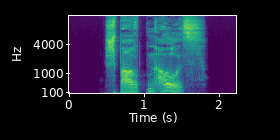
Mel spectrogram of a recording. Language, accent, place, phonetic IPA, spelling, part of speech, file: German, Germany, Berlin, [ˌʃpaːɐ̯tn̩ ˈaʊ̯s], sparten aus, verb, De-sparten aus.ogg
- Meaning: inflection of aussparen: 1. first/third-person plural preterite 2. first/third-person plural subjunctive II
